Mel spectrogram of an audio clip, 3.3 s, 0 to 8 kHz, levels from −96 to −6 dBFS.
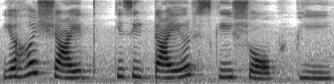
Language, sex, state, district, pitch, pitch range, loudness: Hindi, male, Punjab, Fazilka, 250 Hz, 230-280 Hz, -17 LUFS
